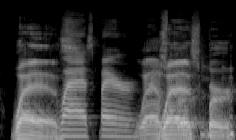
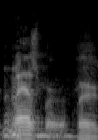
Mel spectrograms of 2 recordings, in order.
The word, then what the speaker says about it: Waresboro: TW was the only one who had his own place out in Waresboro, which natives of Waycross would pronounce Wasboro. Wasboro.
